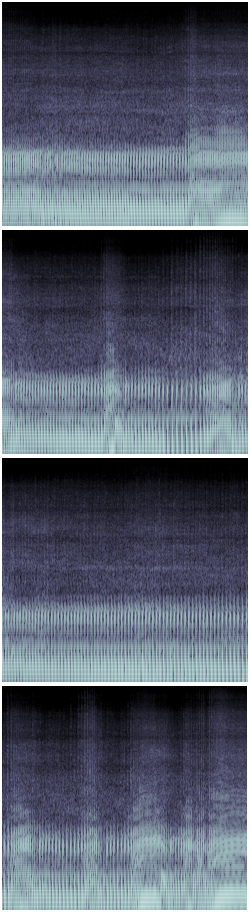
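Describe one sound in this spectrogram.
A quad bike engine roars and revs loudly up close.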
